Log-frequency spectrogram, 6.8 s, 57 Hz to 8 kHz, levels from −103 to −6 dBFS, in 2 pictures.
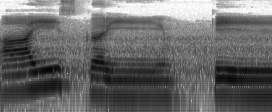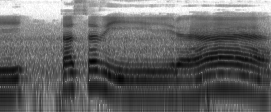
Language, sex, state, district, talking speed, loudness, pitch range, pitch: Hindi, male, Punjab, Fazilka, 35 wpm, -16 LUFS, 115-155 Hz, 125 Hz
